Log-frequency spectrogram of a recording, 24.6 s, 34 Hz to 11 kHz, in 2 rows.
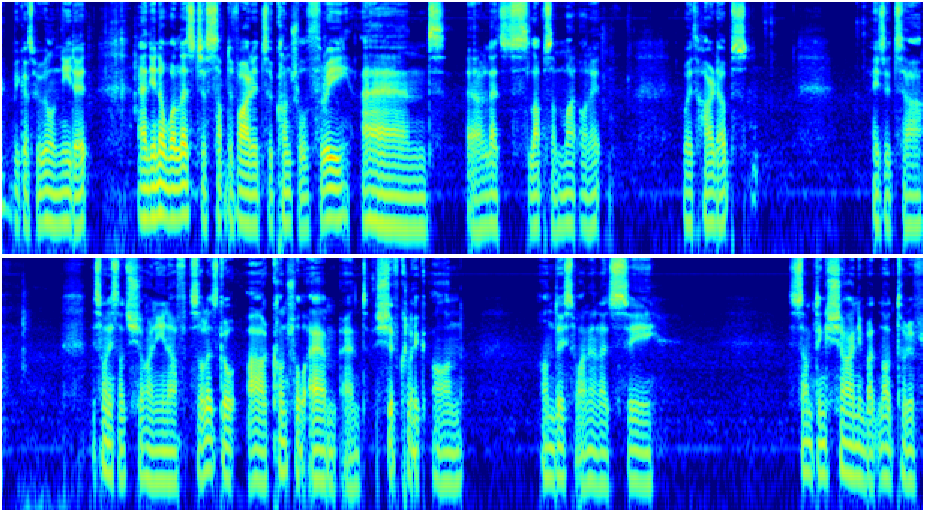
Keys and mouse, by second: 0.9 g, 1.6 shift+click, 2.7 ctrl+3, 3.5 shift+click, 4.1 click, 7.9 alt+m, 12.4 click, 12.6-13.3 middle drag, 15.0 alt+m.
